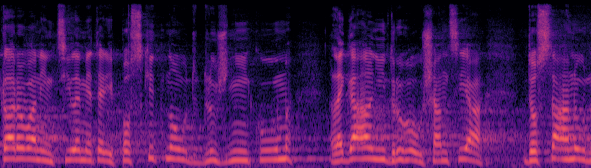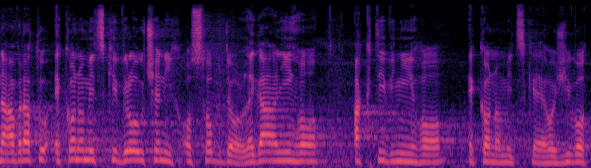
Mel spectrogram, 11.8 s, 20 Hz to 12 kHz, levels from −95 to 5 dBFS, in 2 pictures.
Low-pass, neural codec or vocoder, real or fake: 10.8 kHz; none; real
